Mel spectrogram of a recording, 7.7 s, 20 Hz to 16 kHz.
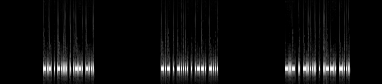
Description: Morse code, heard as a keyed tone, about 58 wpm, 700 Hz. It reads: KE6EPB KE6EPB KE6EPB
